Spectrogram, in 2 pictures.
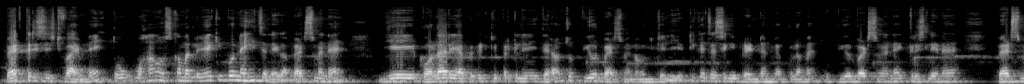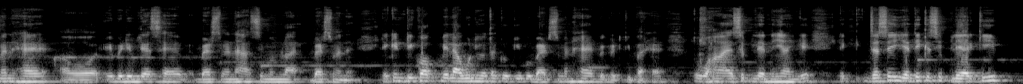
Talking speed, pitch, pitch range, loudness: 220 wpm, 130 Hz, 120-150 Hz, -17 LUFS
